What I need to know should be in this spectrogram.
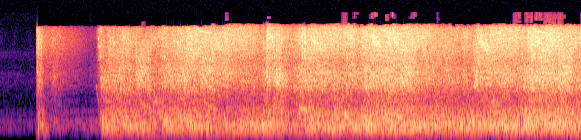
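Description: Loud magical blasts and impacts crackle in a heavy skirmish.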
